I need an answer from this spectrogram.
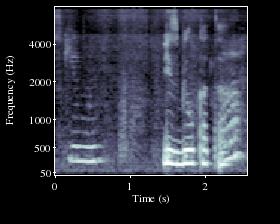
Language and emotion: Russian, neutral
